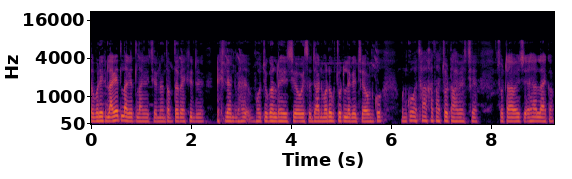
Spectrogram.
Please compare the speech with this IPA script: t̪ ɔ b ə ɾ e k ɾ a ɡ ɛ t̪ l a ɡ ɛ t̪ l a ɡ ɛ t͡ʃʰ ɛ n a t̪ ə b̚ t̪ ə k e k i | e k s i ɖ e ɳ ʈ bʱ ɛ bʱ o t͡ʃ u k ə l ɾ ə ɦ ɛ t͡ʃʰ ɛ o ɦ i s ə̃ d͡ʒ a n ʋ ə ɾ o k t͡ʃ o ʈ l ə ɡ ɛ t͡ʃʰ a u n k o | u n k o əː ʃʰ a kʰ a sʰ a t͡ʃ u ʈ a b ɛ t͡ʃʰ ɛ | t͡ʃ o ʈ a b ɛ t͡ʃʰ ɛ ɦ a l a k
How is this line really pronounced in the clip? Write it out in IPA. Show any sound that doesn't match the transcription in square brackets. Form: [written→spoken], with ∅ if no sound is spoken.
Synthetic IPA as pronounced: t̪ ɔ b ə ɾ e k [ɾ→l] a ɡ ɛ t̪ l a ɡ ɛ t̪ l a ɡ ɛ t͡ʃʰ ɛ n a t̪ ə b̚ t̪ ə k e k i | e k s i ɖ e ɳ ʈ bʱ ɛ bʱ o t͡ʃ u k ə l ɾ ə ɦ ɛ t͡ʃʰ ɛ o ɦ i s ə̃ d͡ʒ a n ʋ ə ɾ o k t͡ʃ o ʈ l ə ɡ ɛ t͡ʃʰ [a→ɛ] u n k o | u n k o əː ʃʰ a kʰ a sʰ a t͡ʃ [u→o] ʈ a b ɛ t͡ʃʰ ɛ | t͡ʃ o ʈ a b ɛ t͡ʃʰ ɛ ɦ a l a k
